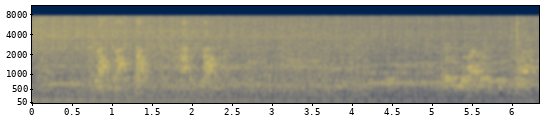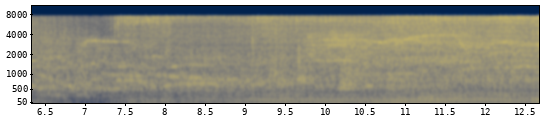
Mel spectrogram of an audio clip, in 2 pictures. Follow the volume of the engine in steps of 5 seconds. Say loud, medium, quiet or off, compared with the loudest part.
medium, medium, loud.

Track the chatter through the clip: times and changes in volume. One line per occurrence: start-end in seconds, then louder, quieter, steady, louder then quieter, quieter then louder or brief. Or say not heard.
0.0-12.6 steady.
